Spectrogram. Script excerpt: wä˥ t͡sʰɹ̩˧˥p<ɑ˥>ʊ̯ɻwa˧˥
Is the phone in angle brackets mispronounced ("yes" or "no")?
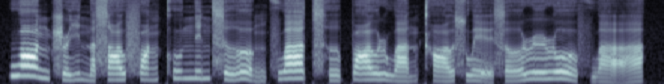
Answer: no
